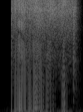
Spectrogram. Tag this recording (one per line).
collide
magnet
magnetic
magnets
metallic
oidz
sizzle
